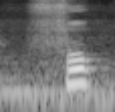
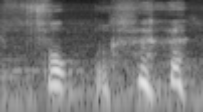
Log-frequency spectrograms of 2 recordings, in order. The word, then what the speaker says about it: Fuchs: Twin 2T teman-teman alias Fu Titan Twin 2T ternyata ini bacanya bukan ya tapi Fuk ya tolong dikoreksi teman-teman ya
